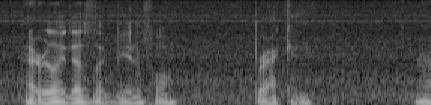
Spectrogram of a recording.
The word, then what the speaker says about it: Brecon: Brecon is it Brecon is it like breakfast like Brecon Brecon alright Brecon thank you that's the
